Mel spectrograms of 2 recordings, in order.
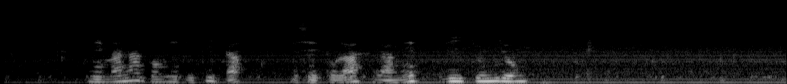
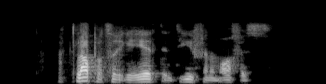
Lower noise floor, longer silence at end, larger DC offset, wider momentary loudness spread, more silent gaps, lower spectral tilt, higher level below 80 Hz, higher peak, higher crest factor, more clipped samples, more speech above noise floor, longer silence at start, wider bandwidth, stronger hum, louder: second, -63 dBFS vs under -90 dBFS; second, 0 s vs 0.6 s; neither; first, 25 LU vs 17 LU; neither; first, -10.5 dB/octave vs -5.5 dB/octave; first, -54 dBFS vs -64 dBFS; second, -14 dBFS vs 0 dBFS; about the same, 18 dB vs 20 dB; neither; second, 34 dB vs over 71 dB; first, 0.9 s vs 0.6 s; second, 3.1 kHz vs 7.4 kHz; neither; second, -30 LUFS vs -18 LUFS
